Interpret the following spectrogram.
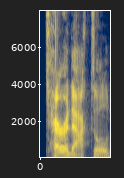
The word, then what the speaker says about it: pterodactyl: can't you hear a pterodactyl go to the bathroom because the p is because the p is silent ah that's a good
